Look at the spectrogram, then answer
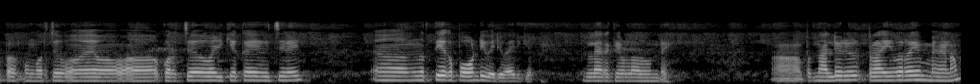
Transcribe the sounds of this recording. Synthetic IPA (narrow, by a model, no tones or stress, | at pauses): ɐpːomkurɐt͡ɕːɨ | kurɐt͡ɕːɨʋɐɻikʲːo̞kːeɣit͡ɕːile | nirt̪ːijokːe̞po̞ːɳɖiʋɐɾumaːjiɾikʲːum | piɭːaːiɾokːeuɭːɐðuɳɖɨ | ɐ̰pːomnɐlːo̞ɾuɖrɐjʋɐrejumʋe̞ːɳɐm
